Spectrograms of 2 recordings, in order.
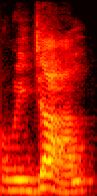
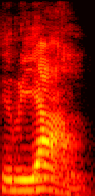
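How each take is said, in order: First: The middle consonant is a j sound. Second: The middle consonant is a y sound. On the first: "in Saudi Arabia, what you call rijal" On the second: "when you go to Kuwait, they call it riyal"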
